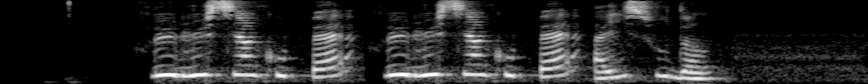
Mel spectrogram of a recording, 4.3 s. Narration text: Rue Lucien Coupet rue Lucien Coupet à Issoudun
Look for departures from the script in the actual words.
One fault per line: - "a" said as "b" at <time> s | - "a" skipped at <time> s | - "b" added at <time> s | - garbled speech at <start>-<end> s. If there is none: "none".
none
